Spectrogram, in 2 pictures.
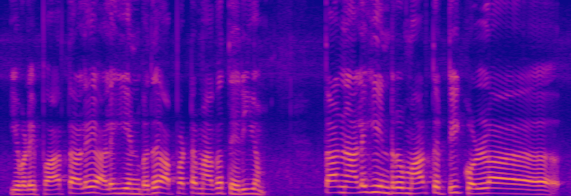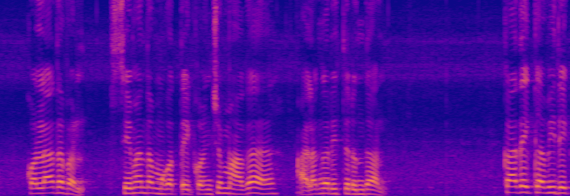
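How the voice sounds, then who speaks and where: A woman reading a family novel aloud as an audiobook narrator, voicing the dialogue in her own voice. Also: mid-range voice.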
